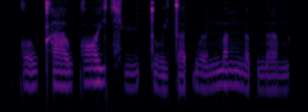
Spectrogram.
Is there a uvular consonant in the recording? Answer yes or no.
no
